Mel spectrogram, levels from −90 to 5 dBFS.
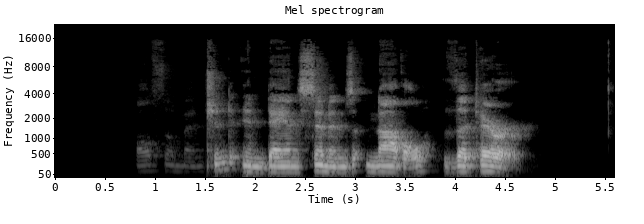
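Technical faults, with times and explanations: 0.00–1.52 s, one channel inverted: one stereo channel likely had its polarity reversed, so summing left and right to mono cancels everything they share. The centred speech falls by about 33 dB, leaving only a faint trace of the channel differences.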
